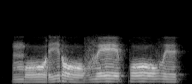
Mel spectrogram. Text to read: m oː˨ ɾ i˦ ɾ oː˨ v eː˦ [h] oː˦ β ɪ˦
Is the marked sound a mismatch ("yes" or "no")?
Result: yes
